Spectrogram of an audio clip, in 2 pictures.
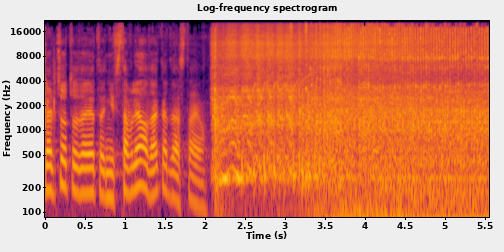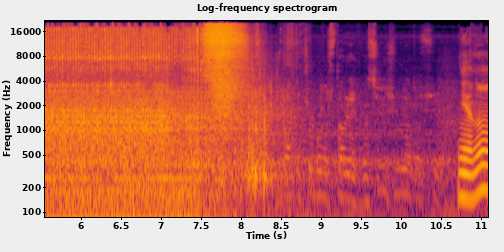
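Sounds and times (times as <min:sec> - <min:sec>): diesel truck engine idling: 0:02.1 - 0:09.1.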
